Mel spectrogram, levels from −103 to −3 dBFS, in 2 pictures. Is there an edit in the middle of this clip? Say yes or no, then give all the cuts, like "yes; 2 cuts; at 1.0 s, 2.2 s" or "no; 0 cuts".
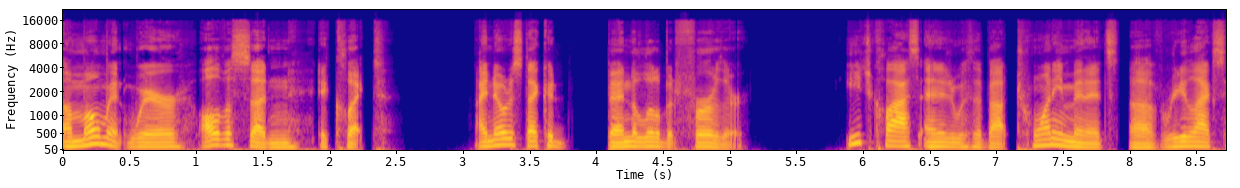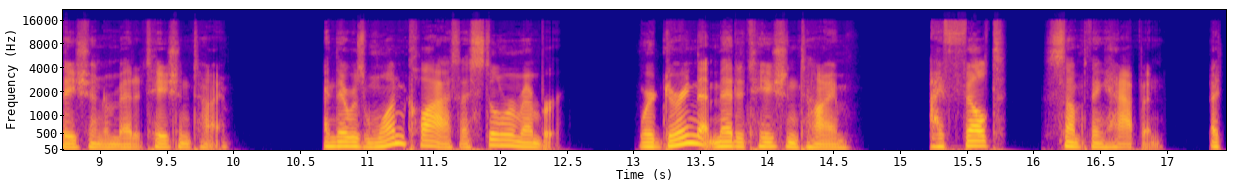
no; 0 cuts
